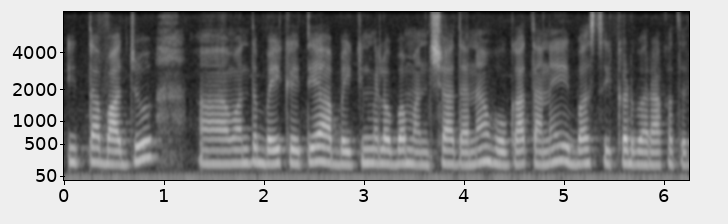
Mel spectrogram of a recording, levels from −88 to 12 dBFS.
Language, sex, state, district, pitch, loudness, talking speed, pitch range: Kannada, female, Karnataka, Dharwad, 200 Hz, -18 LUFS, 175 wpm, 195-215 Hz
